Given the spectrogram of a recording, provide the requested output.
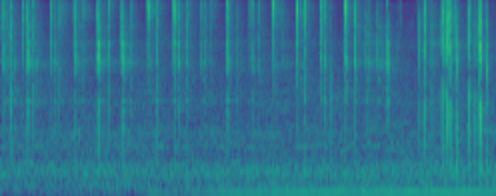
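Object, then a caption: Glass jar candle. Long acrylic nails tap fast on the sides and base of a large, hand-held glass jar candle filled with purple wax and wrapped with a ribbon label. The result is a quick run of sharp, bright clicks with almost no ring, over a faint low hum that starts partway through.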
